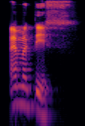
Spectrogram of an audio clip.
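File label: "ametis", Malay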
